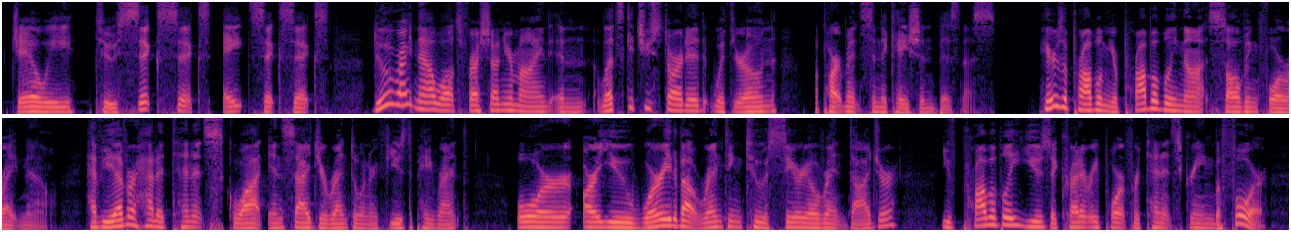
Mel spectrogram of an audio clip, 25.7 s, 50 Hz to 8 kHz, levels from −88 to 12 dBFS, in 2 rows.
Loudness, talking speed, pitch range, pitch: -23 LUFS, 160 wpm, 120-150 Hz, 130 Hz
